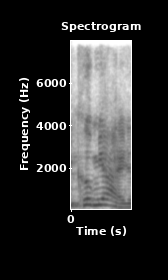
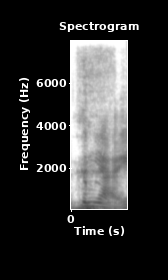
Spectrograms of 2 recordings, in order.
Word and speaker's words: Kumeyaay: It's okay, Kumeyaay. It's all right. It's, no one gets it right the first time. Kumeyaay, yeah.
